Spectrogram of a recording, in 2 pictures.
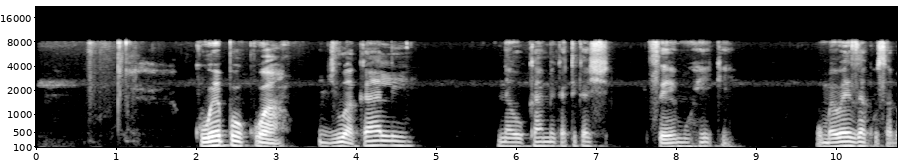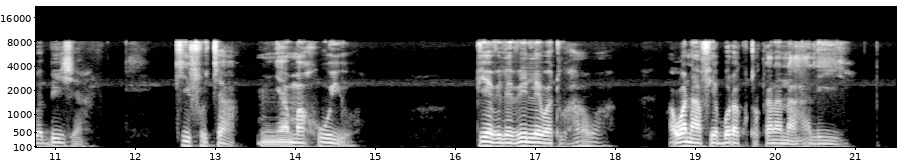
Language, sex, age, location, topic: Swahili, male, 18-24, Kisumu, health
